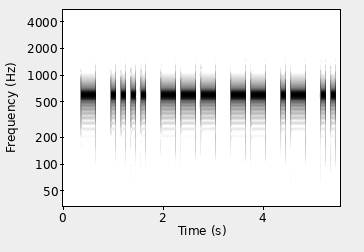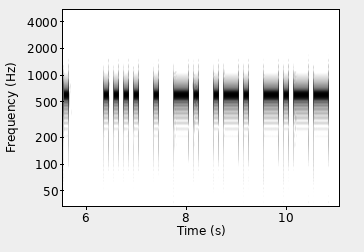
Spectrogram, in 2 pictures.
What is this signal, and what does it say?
Morse code, heard as a keyed tone, about 12 wpm, 600 Hz. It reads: THOMAS HENRY
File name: CW / Practice / EnglishQuotations0112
